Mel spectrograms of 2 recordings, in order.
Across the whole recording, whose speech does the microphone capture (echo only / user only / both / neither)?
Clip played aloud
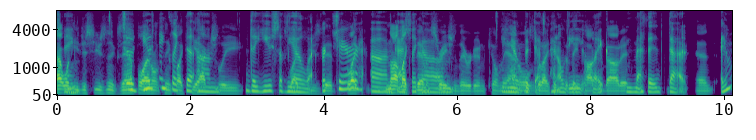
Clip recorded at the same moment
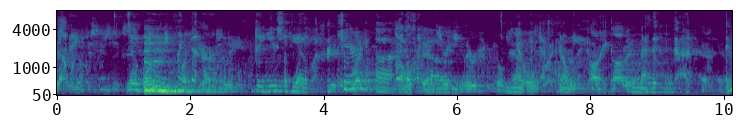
both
